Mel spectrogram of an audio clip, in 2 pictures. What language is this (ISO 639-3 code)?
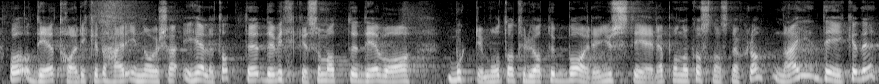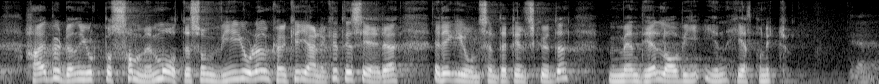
nor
